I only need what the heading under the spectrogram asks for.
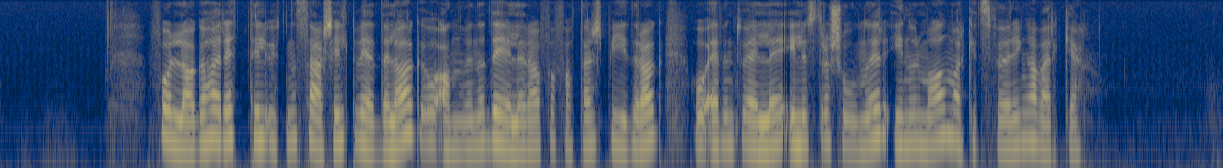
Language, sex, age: Norwegian, female, 32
